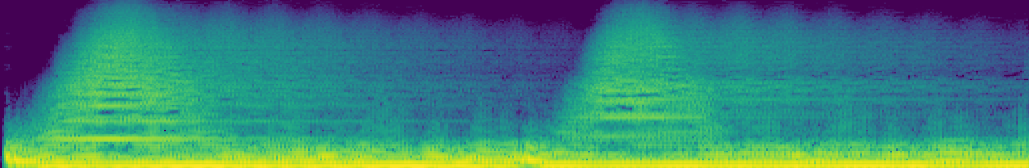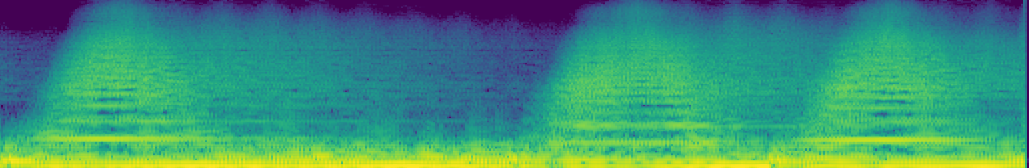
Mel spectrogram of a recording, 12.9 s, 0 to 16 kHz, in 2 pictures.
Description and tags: Hypo-DistBass-150bpm
Distorted biting bassline loop.
At your own risk :)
